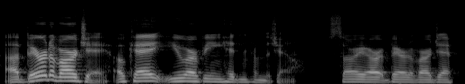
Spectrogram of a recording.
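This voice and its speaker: A man's voice: mid-range voice, expressive, fast, fairly bright tone. A man from Canada with a light Newfoundland accent, hosting a casual sports livestream and often repeating phrases for emphasis.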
